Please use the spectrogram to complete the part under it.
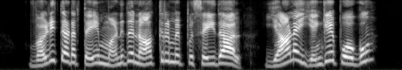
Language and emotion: Tamil, angry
